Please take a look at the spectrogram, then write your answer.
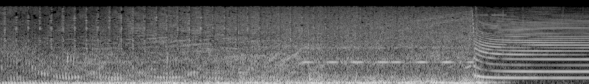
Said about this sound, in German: Sobald die Hupe einsetzt, sind 5 Sekunden vorbei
